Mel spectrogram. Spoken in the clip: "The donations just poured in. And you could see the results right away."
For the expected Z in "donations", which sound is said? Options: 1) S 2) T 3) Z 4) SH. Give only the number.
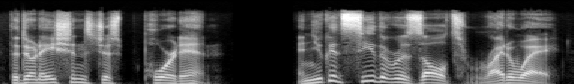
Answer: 3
